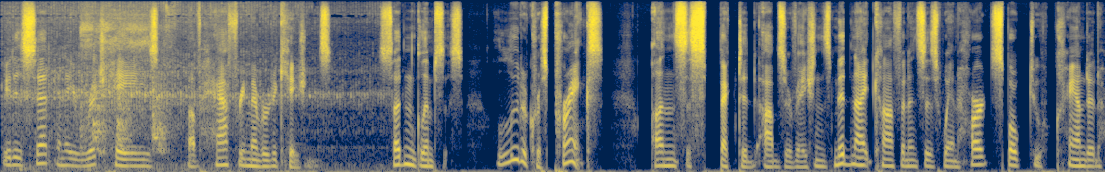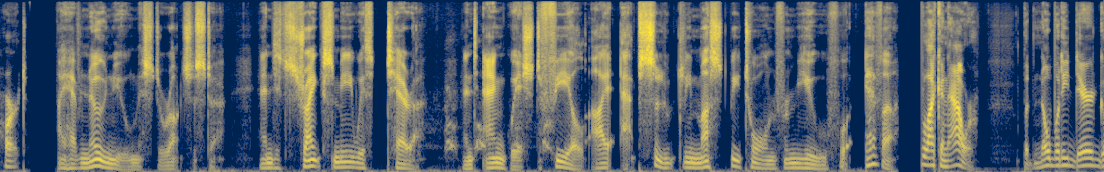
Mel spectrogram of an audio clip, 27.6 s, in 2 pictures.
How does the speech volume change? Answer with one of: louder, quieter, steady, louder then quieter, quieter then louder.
steady.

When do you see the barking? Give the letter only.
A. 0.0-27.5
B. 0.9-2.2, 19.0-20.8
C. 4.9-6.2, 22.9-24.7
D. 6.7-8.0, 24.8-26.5
B.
